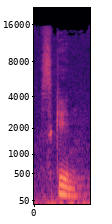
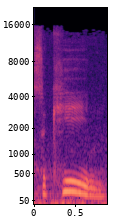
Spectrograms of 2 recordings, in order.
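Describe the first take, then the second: First: The vowel is short and clipped. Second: The vowel is drawn out long. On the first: The speaker calls it right. "nó là âm y ngắn" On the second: The speaker calls it wrong. "đừng có kéo dài nó ra. Đừng có đọc là skin"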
